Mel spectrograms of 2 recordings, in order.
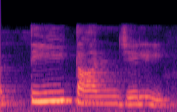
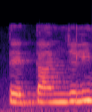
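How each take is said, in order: First: तीतांजलि slowly, with long TEE; correct TEE opening. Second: तेतांजलि starting with TE, louder; wrong TE opening. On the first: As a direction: stretch तीतांजलि as "tee-taan-jali". (तीतांजलि में लंबा "ती", धीरे) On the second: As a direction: say तेतांजलि as "te-taanjali". (तेतांजलि की शुरुआत "ते" से) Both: Shown as a demonstration. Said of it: "नहीं होता".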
